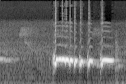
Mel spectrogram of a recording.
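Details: Zebra dove from the Muria area, used to coax silent birds into singing: after a soft level tone comes one loud phrase of fast, bubbling staccato notes that ends in a short held note.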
